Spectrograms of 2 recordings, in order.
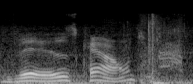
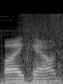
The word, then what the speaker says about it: Viscount: interrogation with the old Viz count. It's not how you say it, of course. You say it with Viscount, and the reason that you say it that way is because it is French.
